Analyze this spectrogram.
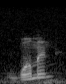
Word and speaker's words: women: the english language where when it's made plural the spelling changes in the second in the second syllable but the pronunciation changes in the opposite syllable the unchanged syllable let's have it there's only one word and it's appropriately i think it's a pretty appropriate word considering how illogical that's this is woman and women w-o-m-a-n-w-o-m-e-n and yet we change the pronunciation of the w-o oh we change i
